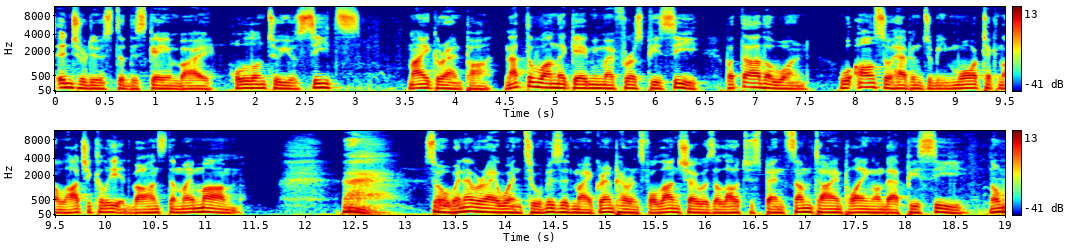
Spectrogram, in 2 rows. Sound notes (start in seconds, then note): 11.8 sigh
